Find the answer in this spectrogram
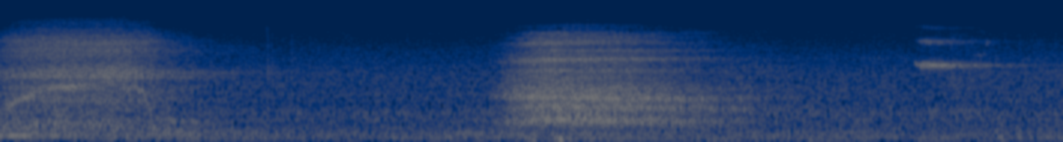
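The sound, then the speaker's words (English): A deep breath, heard as two long, soft, airy breath sounds with a short pause between them and a faint puff at the end, without talk. “And take a breath again.”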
